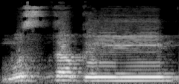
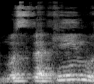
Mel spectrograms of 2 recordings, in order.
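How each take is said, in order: First: The q sound is heavy and full. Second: The q sound is light and thin. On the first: The speaker calls it right. "कौफ मोटा करके पढ़ना है" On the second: The speaker calls it wrong. "मुस्तकीम गलत है"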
